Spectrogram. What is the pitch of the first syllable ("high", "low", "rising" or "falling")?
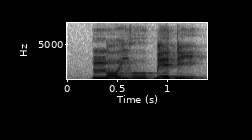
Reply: falling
